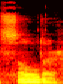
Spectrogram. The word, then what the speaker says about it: solder: the um of the solder action i still don't understand why americans say solder it's got an l in it solder right so if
